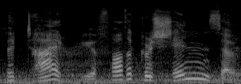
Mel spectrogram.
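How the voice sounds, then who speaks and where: A woman's voice: fairly low pitch, sing-song, a little slow. A woman playing a poised, intriguing nun in a cinematic video game. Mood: mysterious, teasing. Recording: long hall reverb, faint ambient noise.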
